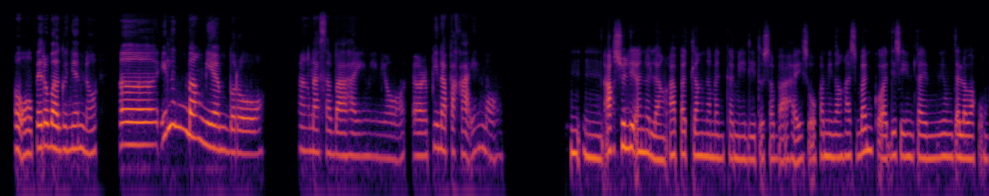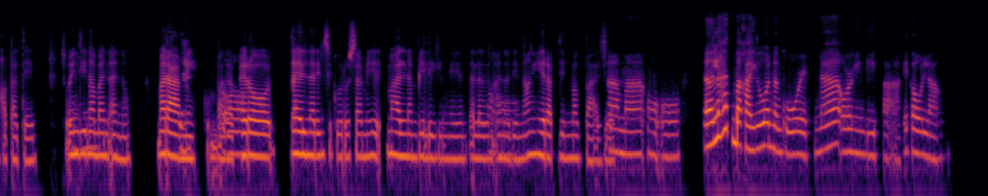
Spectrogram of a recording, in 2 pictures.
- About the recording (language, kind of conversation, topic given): Filipino, advice, Paano ako makakapagbadyet para sa masustansiyang pagkain bawat linggo?
- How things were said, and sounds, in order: other background noise; tapping; scoff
